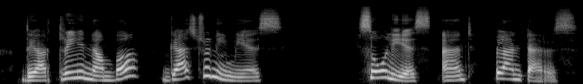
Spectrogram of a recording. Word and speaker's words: gastrocnemius: are three in number gastronemias Soleus and plantaris gastrocnemius you can note the spelling the sea is silent when you pronounce gastrocnemius this one is a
